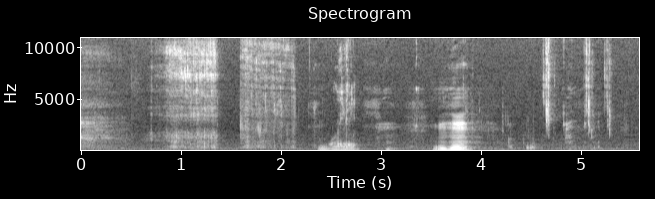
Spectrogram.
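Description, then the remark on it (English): A brief sip and slurp of a French Bordeaux red wine, aged 12 months in oak barrels, followed by a short appreciative murmur from the taster, over a quiet background. “Yeah, and so uh, let's take a sip here.”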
